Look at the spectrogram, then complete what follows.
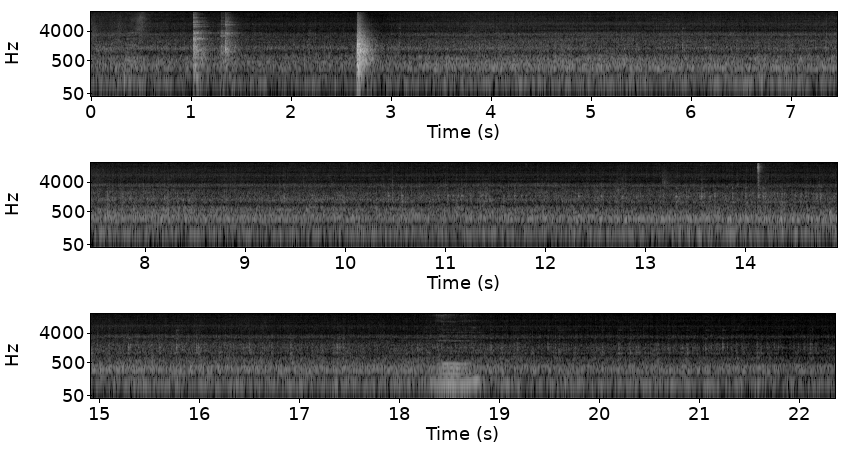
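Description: Arçelik Turkish coffee machine running with a steady low hum while it brews. Two light clinks about a second in and a sharp knock just before three seconds in as a china cup is set down on the stone counter, and a short dull thud about eighteen seconds in.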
